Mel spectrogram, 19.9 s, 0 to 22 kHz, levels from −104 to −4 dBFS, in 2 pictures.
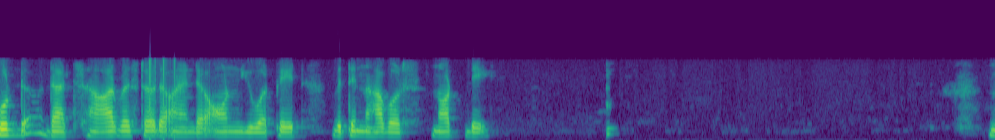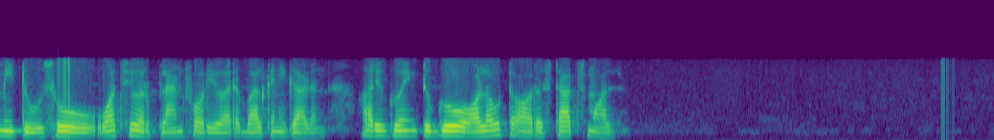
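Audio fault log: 1.51–1.75 s, 10.61–10.65 s, 13.68–13.72 s and 19.38–19.50 s, bit errors on a digital phone line: on this G.711 A-law line, a fraction of a percent of transmitted bits flipped in short bursts, each flip corrupting a single 8-bit sample. Where a high-order bit, or the sign of a loud sample, is hit, that sample jumps far from its neighbours, giving a sharp tick. Clustered together, the ticks form brief crackle laid over the speech, which itself passes through unchanged.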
